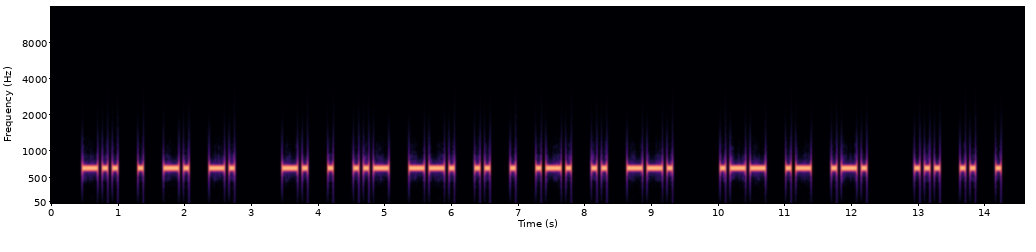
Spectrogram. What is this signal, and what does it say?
Morse code, heard as a keyed tone, about 16 wpm, 680 Hz. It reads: DENN NEUGIERIG WAR SIE
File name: Morsekurs / Witze / Witz 09. Dezember 2025 70 F80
